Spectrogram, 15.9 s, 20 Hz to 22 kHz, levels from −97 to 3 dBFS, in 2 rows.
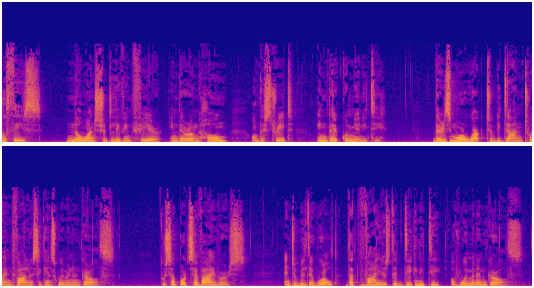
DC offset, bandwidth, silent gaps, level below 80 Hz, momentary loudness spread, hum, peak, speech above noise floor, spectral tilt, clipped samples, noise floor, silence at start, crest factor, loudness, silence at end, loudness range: under 0.1%; 15.5 kHz; none; -52 dBFS; 13 LU; none; -4 dBFS; 37 dB; -5 dB/octave; under 0.1%; -60 dBFS; 0 s; 20 dB; -23 LUFS; 0.2 s; 3 LU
